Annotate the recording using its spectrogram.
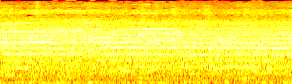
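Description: Football stadium crowd noise from packed stands: a loud, continuous din with several steady held tones above it.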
